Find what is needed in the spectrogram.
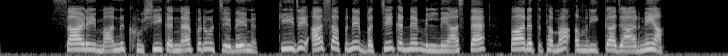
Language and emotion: Dogri, happy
